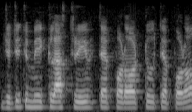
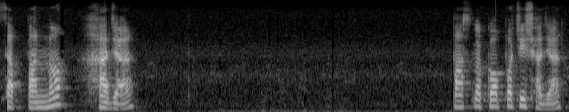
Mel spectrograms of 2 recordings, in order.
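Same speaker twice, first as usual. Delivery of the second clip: slow, drawn-out dictation with long pauses; dictating slowly; slower than usual. Shown as a demonstration. Teacher dictating to pupils, slow with long pauses. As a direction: spell out each part of the number slowly for the pupils. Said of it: "লিখে ফেলি".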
